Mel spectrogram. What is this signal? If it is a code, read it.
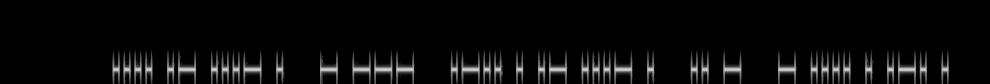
Morse code, heard as a keyed tone, about 22 wpm, 700 Hz. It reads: HAVE TO LEAVE IT THERE
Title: Sets of 5 Words Encore2 22wpm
